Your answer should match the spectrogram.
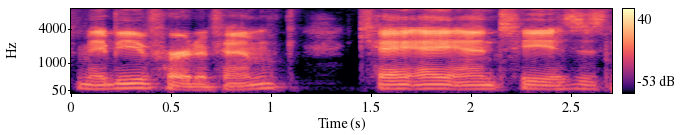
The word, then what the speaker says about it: Kant: K A N T is his name. It's usually pronounced Kant.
